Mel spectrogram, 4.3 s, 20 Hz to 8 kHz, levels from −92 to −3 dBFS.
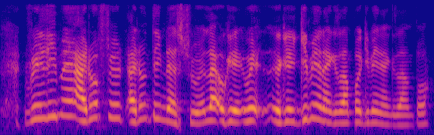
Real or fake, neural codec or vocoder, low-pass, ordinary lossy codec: fake; vocoder, 22.05 kHz, 80 mel bands, WaveNeXt; 7.2 kHz; none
